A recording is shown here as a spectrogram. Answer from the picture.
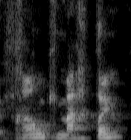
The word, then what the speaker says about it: Franck Martin: A battu Franck Martin. Prononcer à la française.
